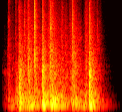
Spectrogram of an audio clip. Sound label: File Cabinet Metal Locked Drawer Grab Pull Multiple; Office; Blastwave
